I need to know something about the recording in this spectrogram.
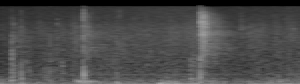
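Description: A plastic water bottle is handled, its cap screwed on and the bottle set down on a wooden pulpit: three sharp clicks and crackles, the loudest about a second and a half in.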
